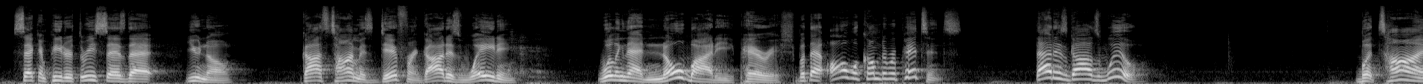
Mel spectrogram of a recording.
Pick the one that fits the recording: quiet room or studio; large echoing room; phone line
large echoing room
